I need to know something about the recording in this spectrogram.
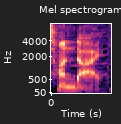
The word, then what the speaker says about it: Hyundai: Listen, that is the acceptable American pronunciation, is Hyundai. Hyundai is if you want to sound like a true Koreaboo.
